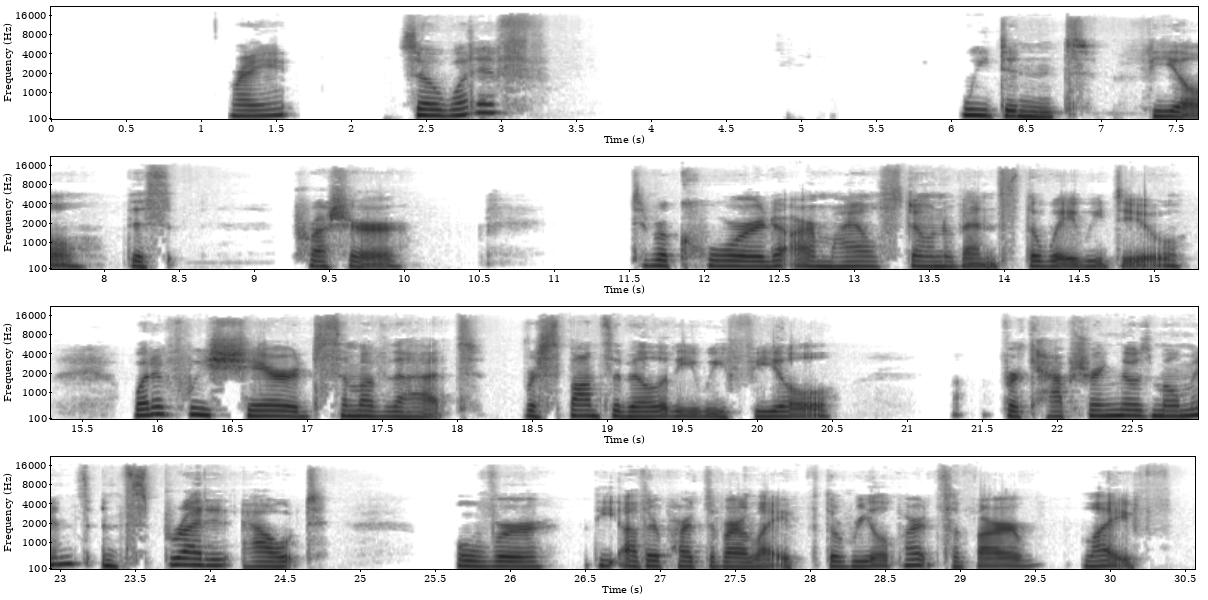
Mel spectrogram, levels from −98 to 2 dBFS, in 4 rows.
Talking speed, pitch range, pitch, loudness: 95 wpm, 165-205 Hz, 180 Hz, -20 LUFS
